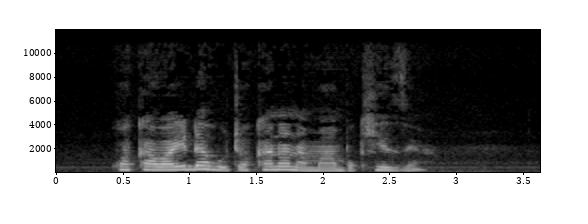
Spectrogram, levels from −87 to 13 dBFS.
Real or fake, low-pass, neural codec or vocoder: fake; 10.8 kHz; vocoder, 44.1 kHz, 128 mel bands every 256 samples, BigVGAN v2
